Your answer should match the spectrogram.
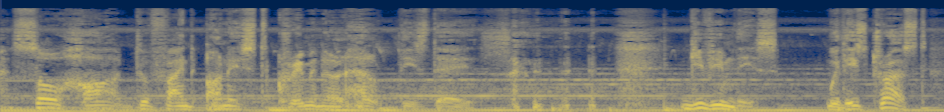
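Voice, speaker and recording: A man's voice: fairly low pitch, expressive, very slow, long pauses, loud music behind the voice, exaggerated voice. A man playing a roguish, flirtatious smuggler in a video game. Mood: sly, charming. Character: roguish, flirtatious, theatrical male smuggler of the bayou.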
